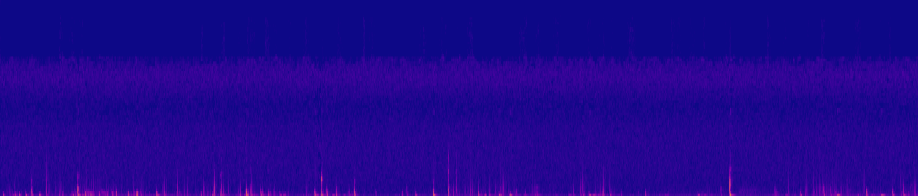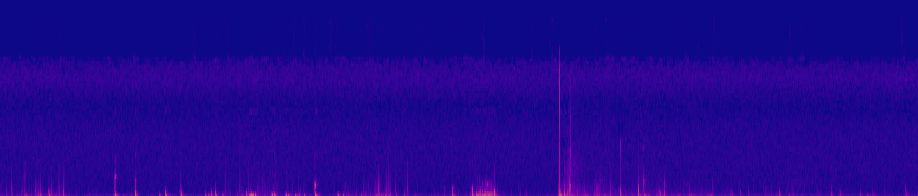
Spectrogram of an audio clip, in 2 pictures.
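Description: Continuous gurgling, rumbling and popping bowel sounds throughout; ordinary stomach growling.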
